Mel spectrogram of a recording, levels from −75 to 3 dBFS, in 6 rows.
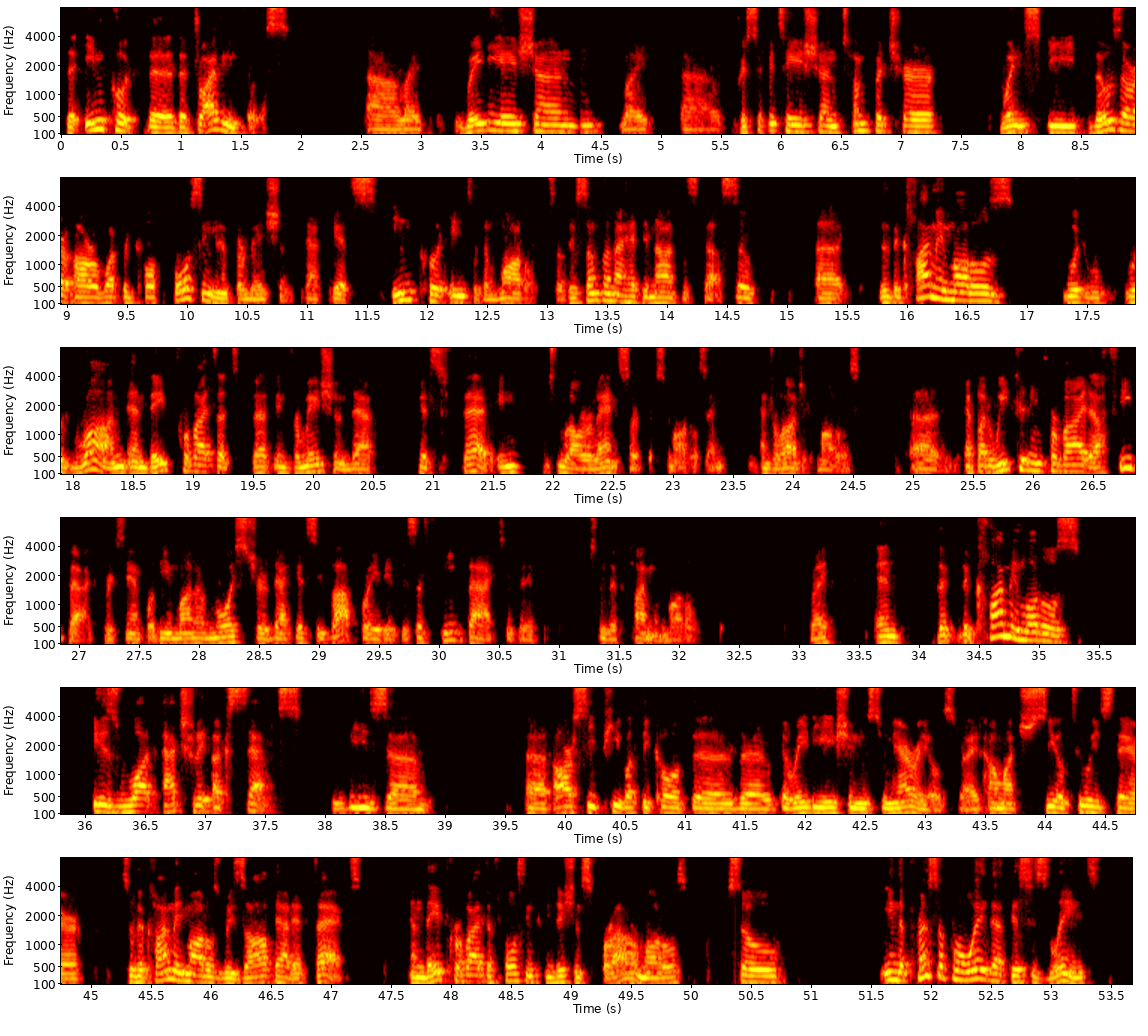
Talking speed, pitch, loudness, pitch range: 160 wpm, 130 Hz, -23 LUFS, 115-150 Hz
